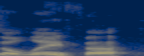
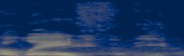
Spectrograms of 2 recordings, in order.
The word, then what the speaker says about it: Olathe: So I want to make sure people understand it's pronounced Olathe, not Olathe.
